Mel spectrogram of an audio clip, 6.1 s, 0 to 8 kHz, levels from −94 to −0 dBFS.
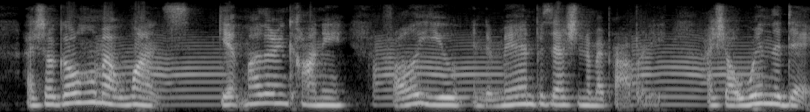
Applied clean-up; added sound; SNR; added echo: none; Trumpet; 12 dB; reverberation time 0.3 s.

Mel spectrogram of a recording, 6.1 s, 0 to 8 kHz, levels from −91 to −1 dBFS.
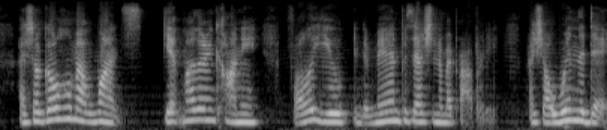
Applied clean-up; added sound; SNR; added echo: neural separator model SepFormer DNS4.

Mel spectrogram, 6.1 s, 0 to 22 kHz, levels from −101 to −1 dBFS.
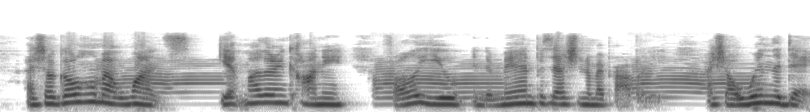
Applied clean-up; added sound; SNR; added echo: classical method WPE with log-MMSE.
